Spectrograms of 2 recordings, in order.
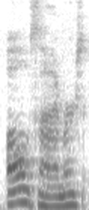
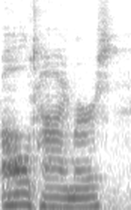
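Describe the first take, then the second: First: No t sound is said before the z. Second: A t sound is said before the z. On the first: The speaker calls it right. "it does not have a T. It is Alzheimer's" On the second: The speaker calls it wrong. "putting a T in that um, in that word"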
